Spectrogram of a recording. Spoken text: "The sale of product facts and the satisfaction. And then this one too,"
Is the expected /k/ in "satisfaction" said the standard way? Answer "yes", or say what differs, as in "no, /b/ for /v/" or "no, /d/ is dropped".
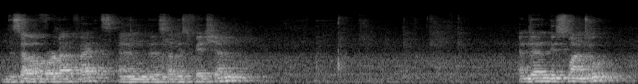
no, /k/ is dropped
